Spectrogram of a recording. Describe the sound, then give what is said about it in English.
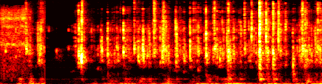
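Rapid, steady typing on a computer keyboard, with clustered clicks and key taps continuing throughout and a brief pause near the start. “What can I buy the Goss with so he gets distracted while typing?”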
